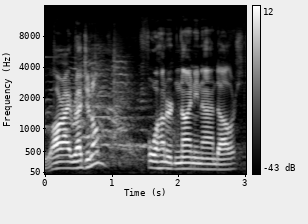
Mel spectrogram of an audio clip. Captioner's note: audience chatters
